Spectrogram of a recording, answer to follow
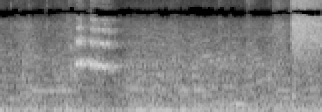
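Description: Short high-pitched shriek from a swinging-boat ride's riders about half a second in, falling slightly. It sits over a steady low rumble of the ride in motion.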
